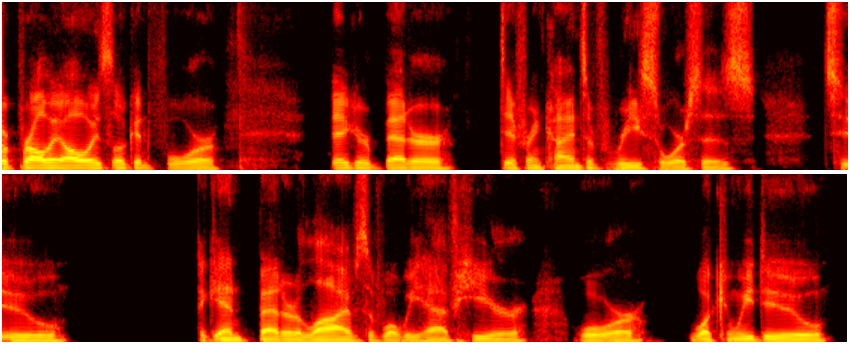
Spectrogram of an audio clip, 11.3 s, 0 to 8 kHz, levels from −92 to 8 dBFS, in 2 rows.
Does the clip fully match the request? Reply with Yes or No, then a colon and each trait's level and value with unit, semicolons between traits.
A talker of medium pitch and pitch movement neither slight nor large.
No: low, 100 Hz; average, 3.0 semitones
